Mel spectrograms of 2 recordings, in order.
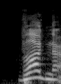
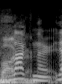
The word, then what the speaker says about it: Wagner: When you read his name in the chat room, is his name's actually pronounced Wagner. – Wagner, I'm sorry. It's Wagner.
